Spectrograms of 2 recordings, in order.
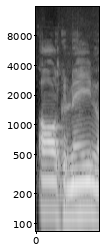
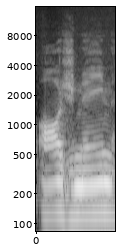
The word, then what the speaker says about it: arginine: and it's completely natural it's called arginine or arginine however you want to pronounce it it's available from maybe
